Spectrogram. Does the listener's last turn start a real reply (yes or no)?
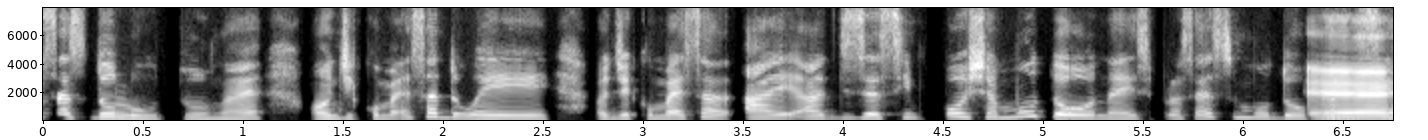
yes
